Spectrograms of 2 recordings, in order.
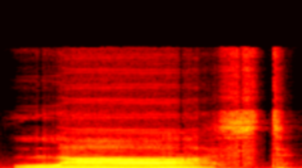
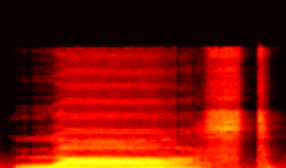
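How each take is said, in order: First: The vowel is a short O sound. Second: The vowel is a short O sound.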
